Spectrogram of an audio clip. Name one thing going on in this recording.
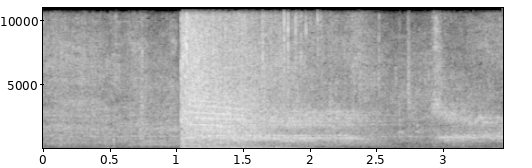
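A grenade explodes with a loud boom.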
